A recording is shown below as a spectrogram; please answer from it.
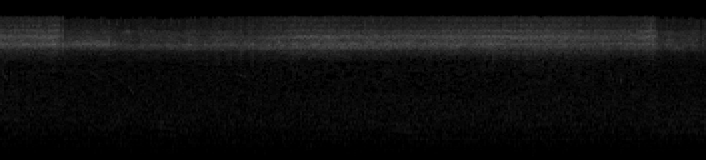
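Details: Grasshoppers in a rural summer meadow give a constant thin, high, rasping trill, steady and pulseless across the whole stretch, fading slightly near the end. No other clear sounds.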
